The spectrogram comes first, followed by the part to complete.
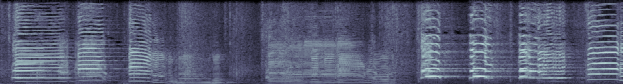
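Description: Alto saxophone playing free-leaning jazz in short, broken phrases with bending and sliding notes, a few sharp loud accents about four to five seconds in.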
